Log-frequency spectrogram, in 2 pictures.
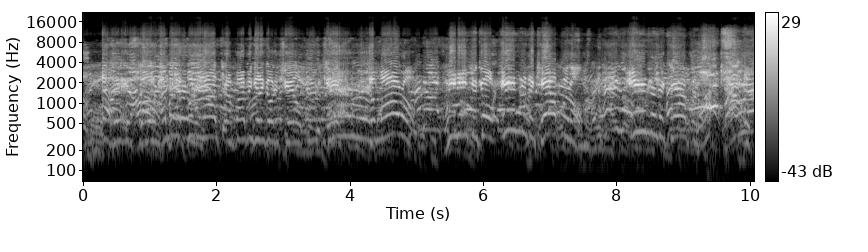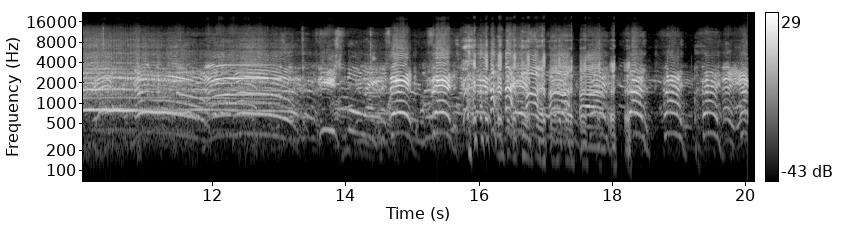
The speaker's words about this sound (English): If you don't know who he is, he's this tall, bald guy that on January 5th actually said something that made the crowd start chanting something.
